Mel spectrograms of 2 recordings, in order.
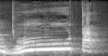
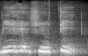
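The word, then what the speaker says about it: bhūtatthi: Ye ke chi pana bhutati. BHU, one syllable. TAT, another syllable. Third syllable, THI. So it's not BHUT. It's BHU.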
